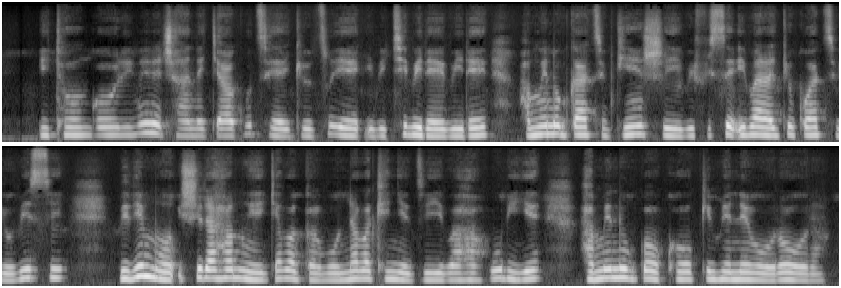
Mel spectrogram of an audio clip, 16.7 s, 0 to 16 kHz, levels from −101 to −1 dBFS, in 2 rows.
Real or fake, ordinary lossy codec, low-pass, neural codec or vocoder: fake; MP3, 96 kbps; 14.4 kHz; autoencoder, 48 kHz, 32 numbers a frame, DAC-VAE, trained on Japanese speech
